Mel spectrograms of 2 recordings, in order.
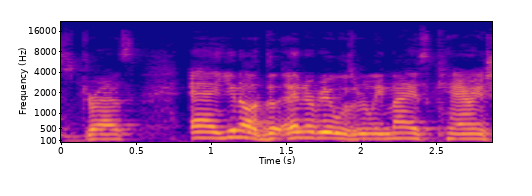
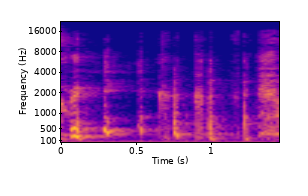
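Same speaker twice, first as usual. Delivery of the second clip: breathy high laugh; 10 semitones higher than usual. Real, not acted. Laugh between quotes.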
